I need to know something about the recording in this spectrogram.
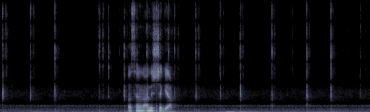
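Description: Keyboard keys click as someone types.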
